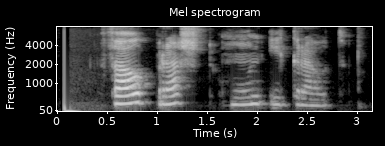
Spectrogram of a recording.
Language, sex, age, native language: Icelandic, female, 8, Icelandic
